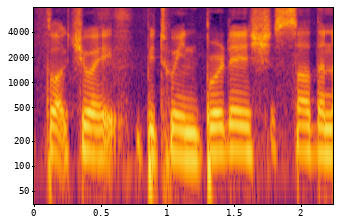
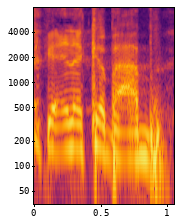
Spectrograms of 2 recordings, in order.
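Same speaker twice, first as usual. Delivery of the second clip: put-on British accent. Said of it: "old accent like that".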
